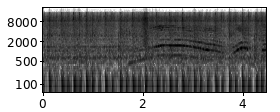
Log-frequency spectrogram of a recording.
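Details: Honda Supra X 125 motorcycle idling after the rotary centrifugal oil filter was cleaned and refitted: a steady low thumping at about four beats per second, even and unbroken under music overlay. A normal, smooth idle.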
